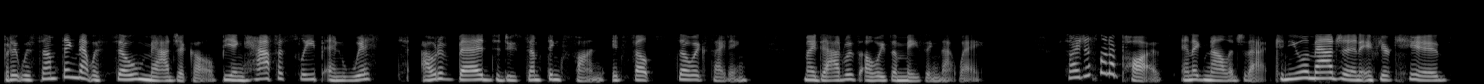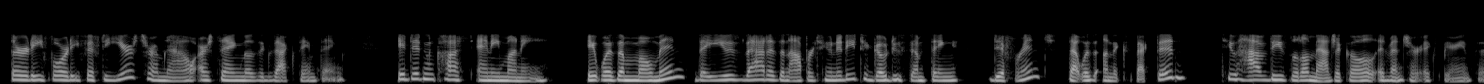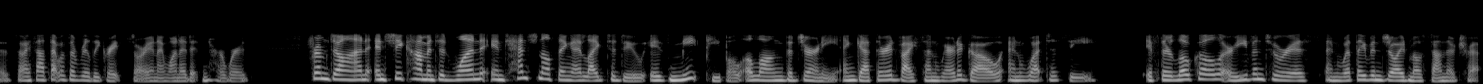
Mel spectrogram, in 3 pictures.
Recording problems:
high frequencies cut off; severe; nothing above 4 kHz

